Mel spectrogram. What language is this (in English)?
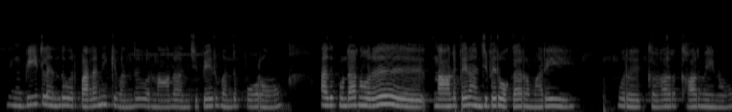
Tamil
